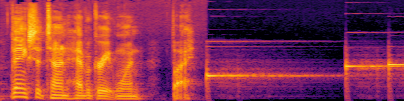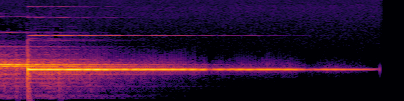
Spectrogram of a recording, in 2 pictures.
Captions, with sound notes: Thanks a ton, have a great one. Bye. (logo chiming)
